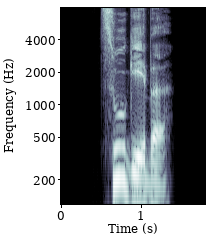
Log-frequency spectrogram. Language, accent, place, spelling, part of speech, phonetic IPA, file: German, Germany, Berlin, zugäbe, verb, [ˈt͡suːˌɡɛːbə], De-zugäbe.ogg
- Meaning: first/third-person singular dependent subjunctive II of zugeben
